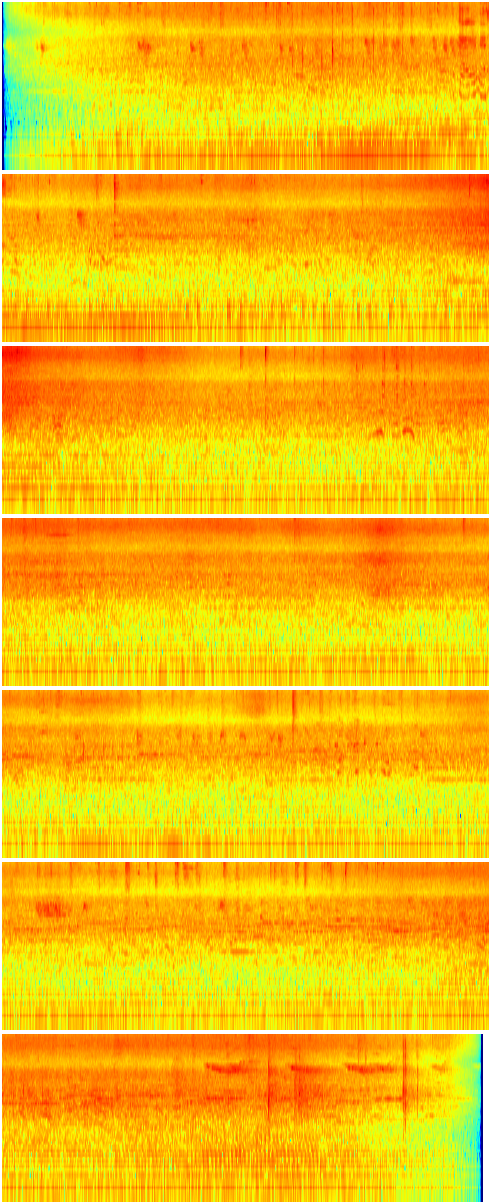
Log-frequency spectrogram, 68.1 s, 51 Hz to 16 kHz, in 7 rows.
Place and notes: Xining S. Rd., Wanhua Dist., Taipei City - The side of the road
The side of the road, Traffic Noise, Pedestrian, Binaural recordings, Sony PCM D50 + Soundman OKM II, ( Sound and Taiwan - Taiwan SoundMap project / SoundMap20121115-12 )
Taipei City, Taiwan, 15 November 2012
